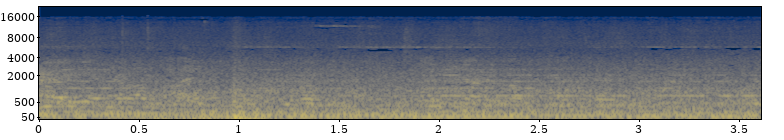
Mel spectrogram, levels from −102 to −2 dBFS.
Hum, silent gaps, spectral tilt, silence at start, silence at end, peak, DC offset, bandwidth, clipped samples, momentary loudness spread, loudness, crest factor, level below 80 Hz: none; none; -7 dB/octave; 0 s; 0 s; -16 dBFS; under 0.1%; 15.5 kHz; under 0.1%; 2 LU; -33 LUFS; 16 dB; -38 dBFS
